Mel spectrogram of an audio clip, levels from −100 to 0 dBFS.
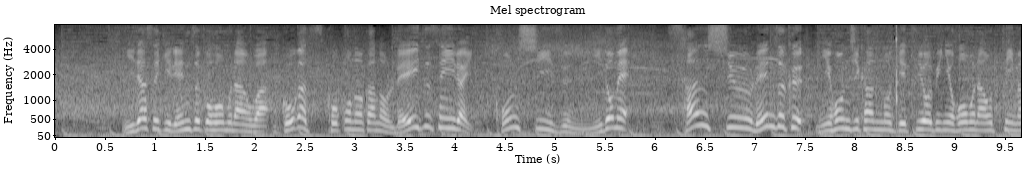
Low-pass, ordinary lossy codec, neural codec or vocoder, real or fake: none; none; none; real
